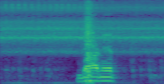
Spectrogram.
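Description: Steady high-pitched drone of insects, even and unbroken, with one short spoken word about a second in.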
